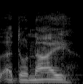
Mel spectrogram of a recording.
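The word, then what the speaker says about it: אֲדֹנָי: other names as well the tetragrammaton of course yo Dave of hay which is pronounced as Adonai these are special names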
